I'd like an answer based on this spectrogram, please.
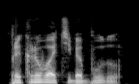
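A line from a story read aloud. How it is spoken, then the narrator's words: Cyclops snorting. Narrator (Russian): хмыкнул циклоп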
